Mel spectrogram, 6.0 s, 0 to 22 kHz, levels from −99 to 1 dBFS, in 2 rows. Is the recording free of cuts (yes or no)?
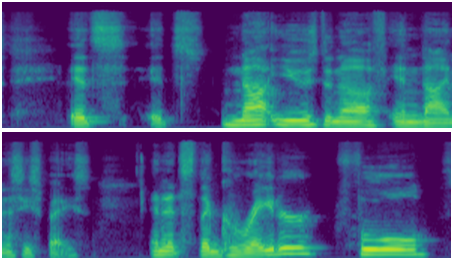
yes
